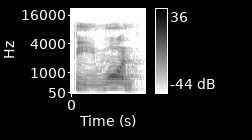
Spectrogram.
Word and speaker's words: timón: Em espanhol, o timão se diz timón, timón. Esse T é muito mais fácil para o pessoal do norte e nordeste conseguir pronunciar, que eles já falam esse T como tia, e mais o pessoal do sudeste e sul é mais difícil, porque acaba falando como tia.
